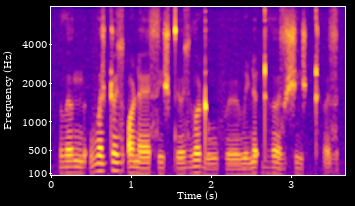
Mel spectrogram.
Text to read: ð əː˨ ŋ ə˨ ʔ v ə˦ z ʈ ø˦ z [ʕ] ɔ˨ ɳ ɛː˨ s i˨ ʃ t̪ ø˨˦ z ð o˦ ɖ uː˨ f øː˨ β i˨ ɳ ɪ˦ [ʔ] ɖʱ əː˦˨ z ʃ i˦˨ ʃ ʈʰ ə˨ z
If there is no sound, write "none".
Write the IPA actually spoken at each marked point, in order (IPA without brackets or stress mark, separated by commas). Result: ʔ, ʔ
